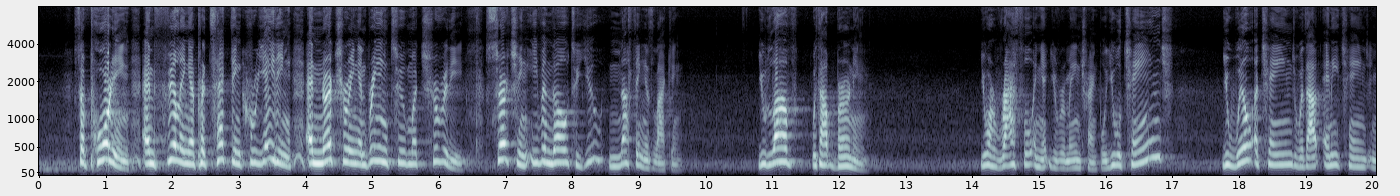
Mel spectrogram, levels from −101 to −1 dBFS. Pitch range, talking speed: 155-210 Hz, 130 wpm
